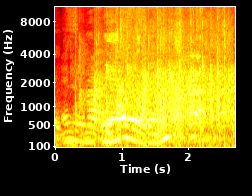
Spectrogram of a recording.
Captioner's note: cheering and applause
